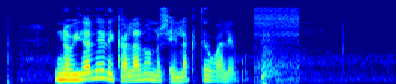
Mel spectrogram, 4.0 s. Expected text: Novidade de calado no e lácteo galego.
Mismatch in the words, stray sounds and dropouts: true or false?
true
